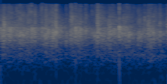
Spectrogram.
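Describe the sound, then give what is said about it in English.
A crowd claps steadily in a dense, continuous wash of applause, with many overlapping hand claps blending into a bright, sustained patter and no voices standing out. “Just give them a round of applause as they go.”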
